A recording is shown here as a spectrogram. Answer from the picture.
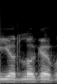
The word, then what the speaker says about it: Yudlugar: Yeah, I say Yudlugar, but you can say it how you want.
